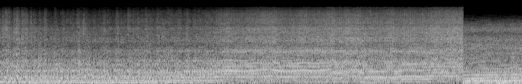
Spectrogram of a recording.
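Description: Tyres and mud spray rumble on a dirt track.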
